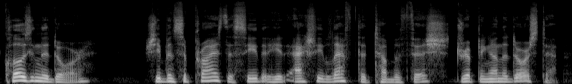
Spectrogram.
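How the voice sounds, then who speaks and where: A male narrator reads literary fiction at a medium pitch for a man. The recording is dry and close, with hardly any room around the voice. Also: normal speed, gravelly, no room sound. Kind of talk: scripted short story narration.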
